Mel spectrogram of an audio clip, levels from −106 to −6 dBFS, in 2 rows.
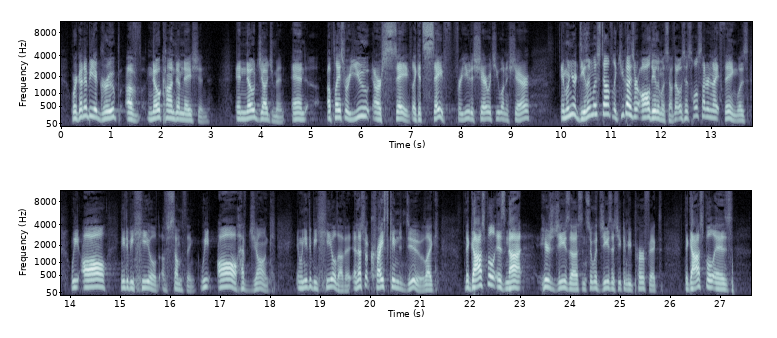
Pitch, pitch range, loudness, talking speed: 165 Hz, 140-185 Hz, -25 LUFS, 215 wpm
